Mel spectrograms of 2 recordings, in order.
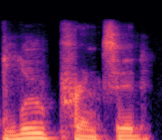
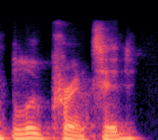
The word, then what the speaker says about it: Blooprinted: It's called Blooprinted, and it's spelled differently than the color blue. It's B-L-O-O printed.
